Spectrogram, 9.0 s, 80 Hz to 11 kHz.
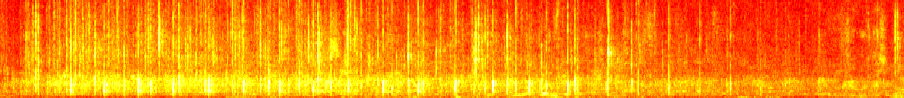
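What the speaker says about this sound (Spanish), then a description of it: "acomiadem el regnat del 2026 i el regnat del 2027 amb un fort aplaudiment" Crowd at a festival reign presentation ceremony for the Balls del Jesús de Biar, Biar, giving sustained applause, steady clapping at a moderate distance with a murmur of voices mixed underneath.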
